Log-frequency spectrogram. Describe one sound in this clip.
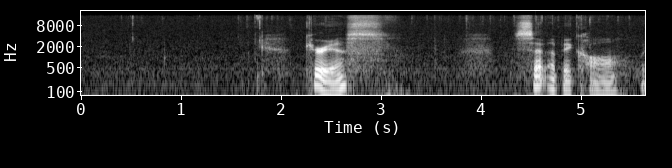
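Keys clack softly on a keyboard.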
